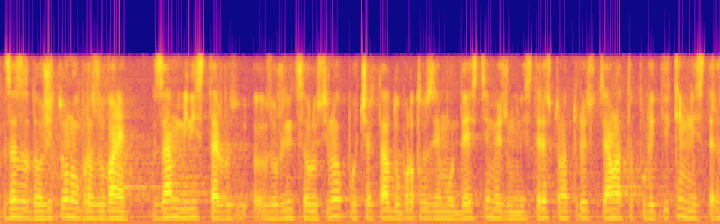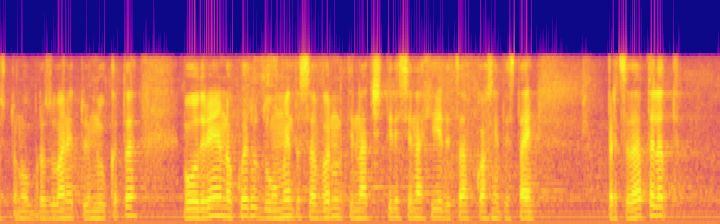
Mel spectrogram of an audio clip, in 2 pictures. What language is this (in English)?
Bulgarian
